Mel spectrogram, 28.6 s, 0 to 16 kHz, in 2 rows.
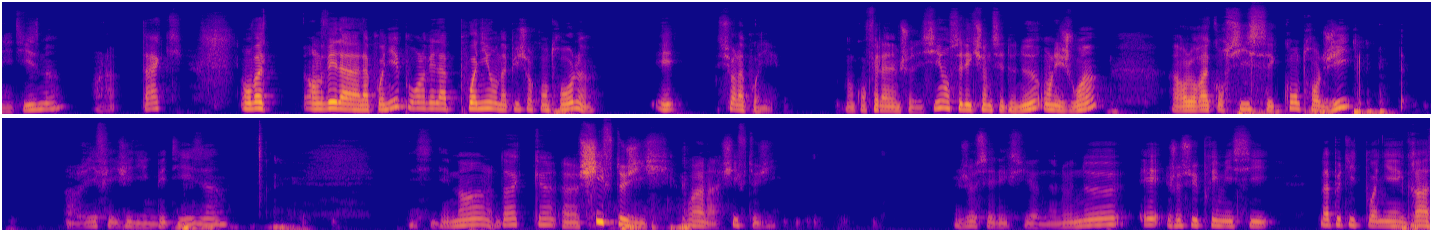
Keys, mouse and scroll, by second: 1.0 click, 6.6 ctrl+click, 7.8 ctrl+click, 9.0 click, 13.5 ctrl+j, 15.5 click, 17.2 ctrl+z, 17.3-17.8 ctrl+scroll up 2, 18.2 click, 19.0 click, 21.0 shift+j, 22.1 click, 22.7 click, 24.2 click.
